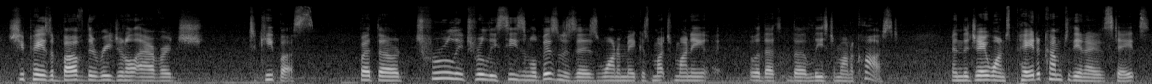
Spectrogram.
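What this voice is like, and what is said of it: Fading Massachusetts accent. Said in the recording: “grew up in Massachusetts ... I'm losing my accent. It was even stronger.”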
